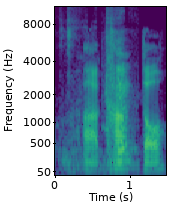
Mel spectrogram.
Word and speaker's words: Kanto: Kanto would be the proper pronunciation, but okay.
